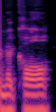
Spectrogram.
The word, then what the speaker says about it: Nicol: Because I always look at that time when he had the illness, the tonsillitis, whatever it was, and Jimmy Nicol, they pronounce it Nicol or Nicole? – Yeah, like, Nicol, yeah.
